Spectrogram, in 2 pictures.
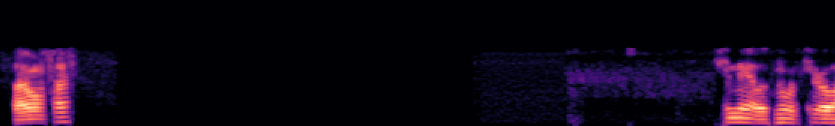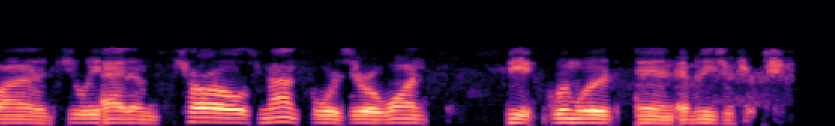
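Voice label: Police Southwest District Dispatch, p25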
